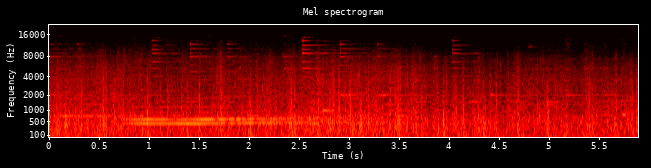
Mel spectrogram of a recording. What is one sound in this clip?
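Wind rushes steadily past during a fast glide through the air.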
